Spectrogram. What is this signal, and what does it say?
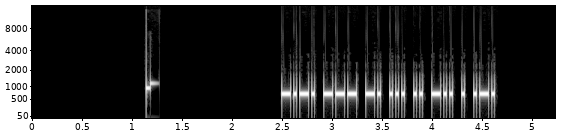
Morse code, heard as a keyed tone, about 40 wpm, 700 Hz. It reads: CONSIDER
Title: ED Suffix - Top 100 Words with Base Words 40wpm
